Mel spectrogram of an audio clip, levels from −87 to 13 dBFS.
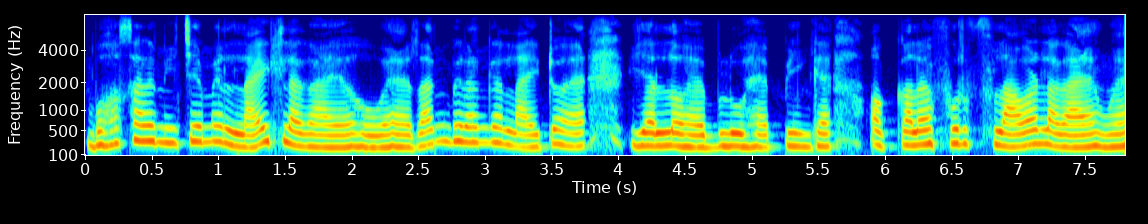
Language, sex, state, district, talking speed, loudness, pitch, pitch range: Hindi, male, Jharkhand, Garhwa, 185 wpm, -13 LUFS, 235 Hz, 215-265 Hz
